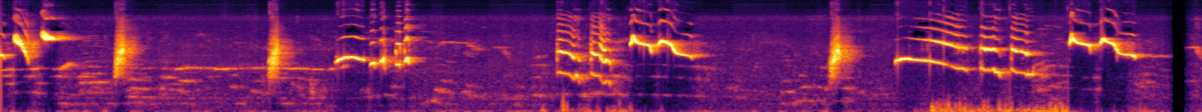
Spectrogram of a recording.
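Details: Oriental magpie-robin singing to stimulate other magpie-robins to open their tails; scattered whistled and slurred phrases with harsh notes, interrupted by a low rumbling noise near the end.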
